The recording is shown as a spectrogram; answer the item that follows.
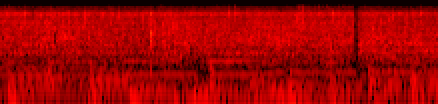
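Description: Stir-frying in a wok after salt, oyster sauce and soy sauce go in, a steady faint sizzle with light intermittent stirring and scraping throughout.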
